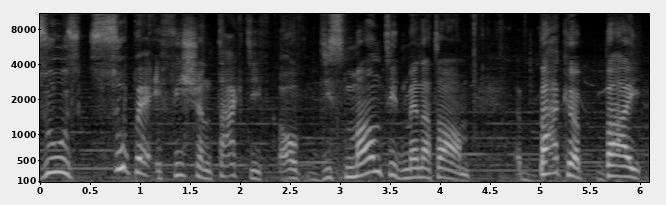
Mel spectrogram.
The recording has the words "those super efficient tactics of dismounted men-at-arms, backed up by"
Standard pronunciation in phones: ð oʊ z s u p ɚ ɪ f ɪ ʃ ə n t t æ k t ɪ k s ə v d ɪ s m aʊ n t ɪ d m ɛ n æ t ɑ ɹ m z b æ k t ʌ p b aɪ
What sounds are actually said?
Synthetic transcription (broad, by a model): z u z s u p ɚ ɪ f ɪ ʃ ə n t t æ k t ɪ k ə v d ɪ s m aʊ n t ɪ d m ɛ n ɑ t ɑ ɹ m b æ k ʌ p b aɪ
